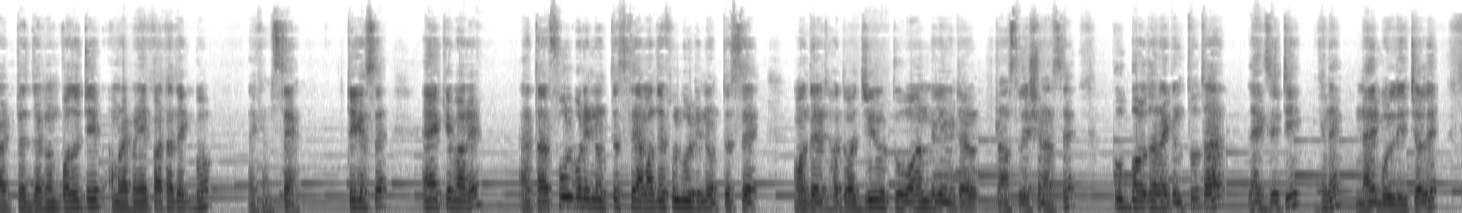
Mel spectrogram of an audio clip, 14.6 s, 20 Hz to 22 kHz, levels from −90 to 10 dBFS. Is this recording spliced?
no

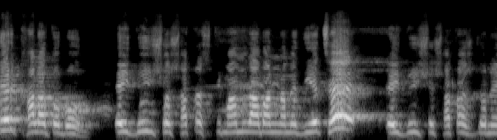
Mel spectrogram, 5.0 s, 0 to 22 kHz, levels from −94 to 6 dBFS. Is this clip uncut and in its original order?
no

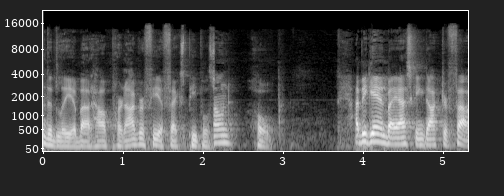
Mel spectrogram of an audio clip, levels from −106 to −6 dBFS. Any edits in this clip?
no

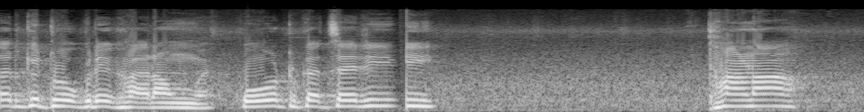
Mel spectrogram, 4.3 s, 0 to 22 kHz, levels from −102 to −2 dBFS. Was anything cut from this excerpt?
yes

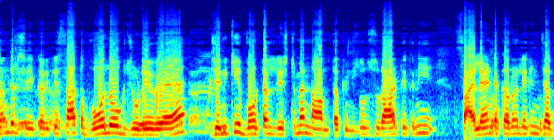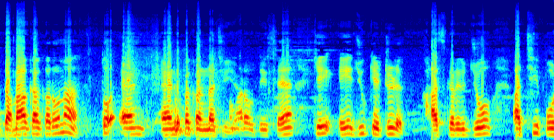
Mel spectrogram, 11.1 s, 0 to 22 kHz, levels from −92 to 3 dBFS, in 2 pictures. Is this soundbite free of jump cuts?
no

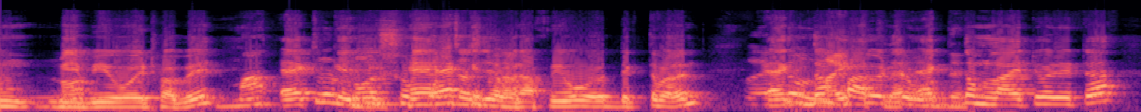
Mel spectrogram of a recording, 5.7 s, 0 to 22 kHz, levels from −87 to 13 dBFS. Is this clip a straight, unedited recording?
yes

